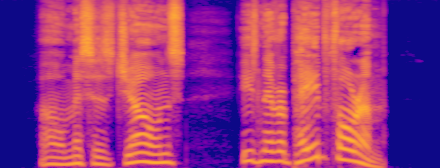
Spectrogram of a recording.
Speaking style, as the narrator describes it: cried Con

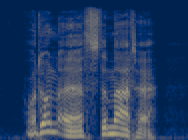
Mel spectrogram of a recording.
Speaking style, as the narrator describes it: exclaimed the doctor

